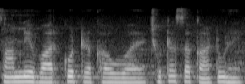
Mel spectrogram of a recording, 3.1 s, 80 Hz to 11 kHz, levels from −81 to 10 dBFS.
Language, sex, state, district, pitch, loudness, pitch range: Hindi, female, Jharkhand, Ranchi, 180 Hz, -15 LUFS, 170-190 Hz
